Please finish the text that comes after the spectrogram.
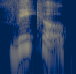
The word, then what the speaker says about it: vehicle: Actually, ha sound is silent in there. We have to pronounce like vehicle or vehicle, both are correct, but her sound has not been pronounced.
